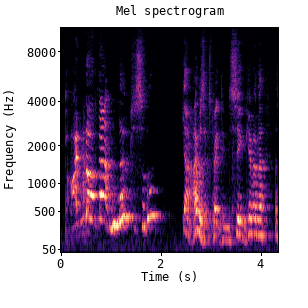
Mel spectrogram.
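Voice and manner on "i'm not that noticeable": high-pitched incredulous echo; indignant disbelief. Acted. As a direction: throw it back, high and scandalised. Indignantly repeats Prince Charming's objection.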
